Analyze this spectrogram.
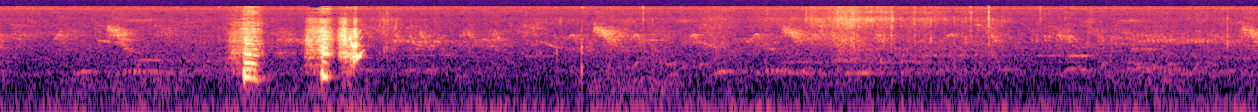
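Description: Three short, loud squawks close together a little over a second in, typical of a chicken or other domestic fowl, over faint scattered bird chirps.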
